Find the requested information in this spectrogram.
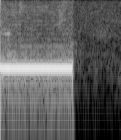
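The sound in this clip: Telephone ringback tone on an outgoing call that is still ringing: a single steady, mid-pitched beep lasting under a second, then an abrupt cut to silence.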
